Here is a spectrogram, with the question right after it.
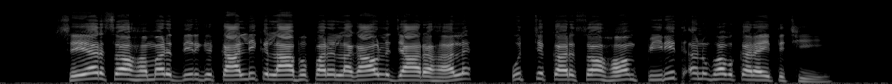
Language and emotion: Maithili, sad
